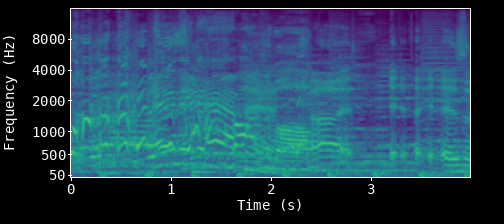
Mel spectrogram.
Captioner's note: shouts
